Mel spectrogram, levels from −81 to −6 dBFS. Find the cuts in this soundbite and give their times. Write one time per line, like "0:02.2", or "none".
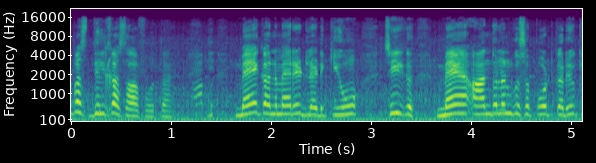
0:01.4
